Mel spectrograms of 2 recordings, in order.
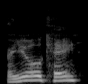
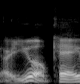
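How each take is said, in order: First: It sounds caring, with compassion and concern. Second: It sounds dismissive, without concern.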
